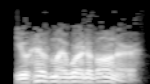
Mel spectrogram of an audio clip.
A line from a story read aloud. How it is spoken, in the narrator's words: Lorana said angrily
